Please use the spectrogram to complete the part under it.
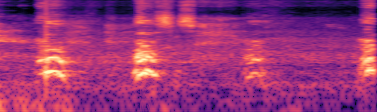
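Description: A dog barks four times in short, spaced yips on a city walk, fairly close and clear over light outdoor background noise.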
